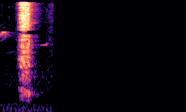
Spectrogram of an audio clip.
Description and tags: Footstep on grass recorded with Zoom Recorder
